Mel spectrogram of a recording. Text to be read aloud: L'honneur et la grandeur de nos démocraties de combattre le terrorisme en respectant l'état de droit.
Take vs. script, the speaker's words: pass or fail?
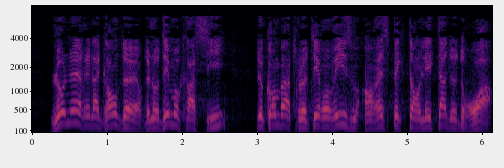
pass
